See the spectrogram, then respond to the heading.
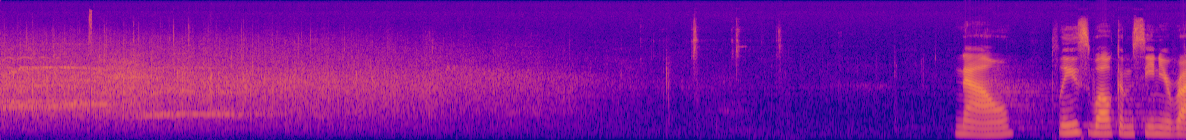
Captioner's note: applause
